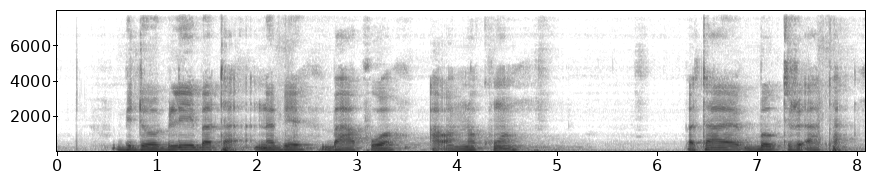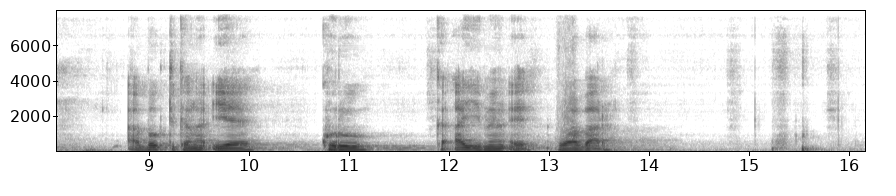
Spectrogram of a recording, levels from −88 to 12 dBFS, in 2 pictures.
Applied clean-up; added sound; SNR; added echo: neural separator model SepFormer DNS4.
